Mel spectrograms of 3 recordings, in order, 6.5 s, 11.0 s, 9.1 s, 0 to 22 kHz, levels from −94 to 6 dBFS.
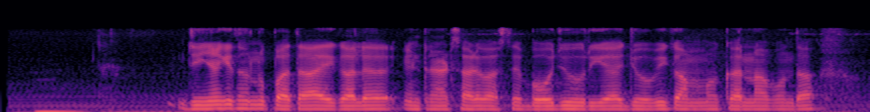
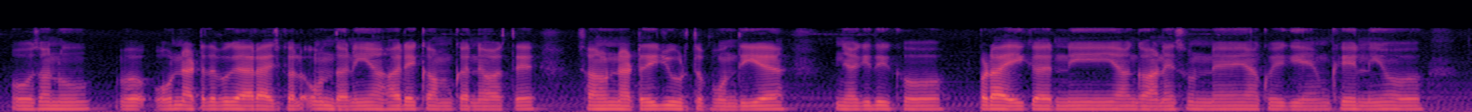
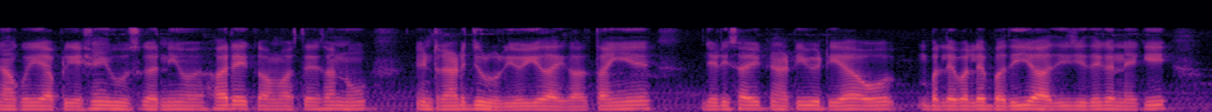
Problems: none marked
